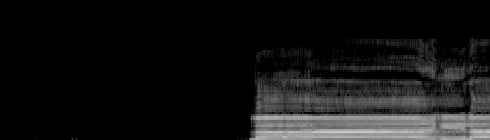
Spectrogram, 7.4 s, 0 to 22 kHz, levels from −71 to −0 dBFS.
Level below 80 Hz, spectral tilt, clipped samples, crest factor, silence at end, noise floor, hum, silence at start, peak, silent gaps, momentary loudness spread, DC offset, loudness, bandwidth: -78 dBFS; -2.5 dB/octave; under 0.1%; 12 dB; 0 s; -77 dBFS; none; 3.75 s; -10 dBFS; none; 6 LU; under 0.1%; -18 LUFS; 16 kHz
